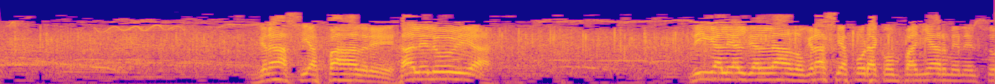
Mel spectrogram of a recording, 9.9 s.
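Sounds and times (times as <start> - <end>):
church congregation whistling: 0.0 - 2.9, 4.4 - 8.0
church congregation clapping: 0.0 - 9.9
speech: 2.6 - 5.0, 6.9 - 9.9.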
